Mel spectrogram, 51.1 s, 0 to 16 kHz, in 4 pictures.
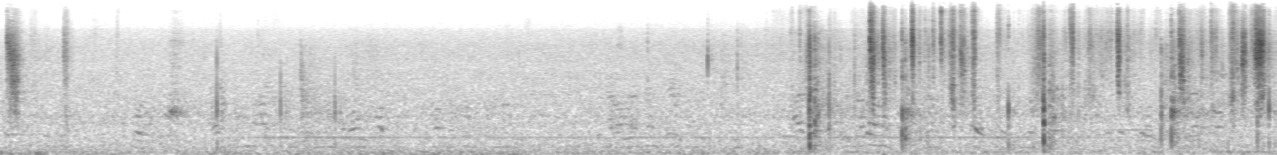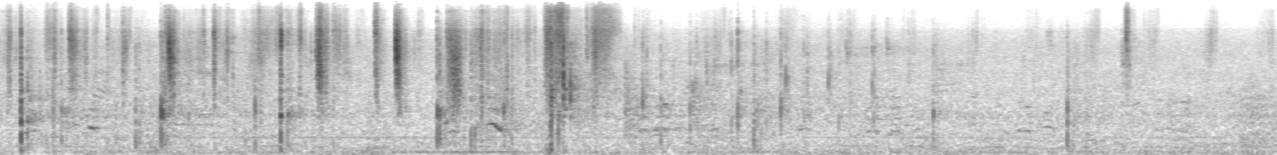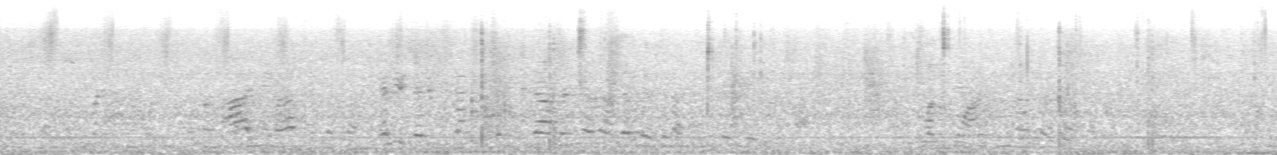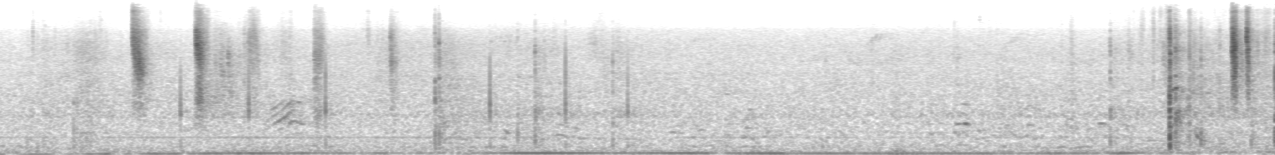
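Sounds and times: shoes scuffing on court: 0.0s - 0.8s, 7.9s - 21.3s, 39.1s - 42.9s, 49.8s - 51.0s
tennis ball bouncing: 7.9s - 18.7s, 49.4s - 51.0s
racket hitting tennis ball: 7.9s - 19.0s, 49.8s - 51.0s.

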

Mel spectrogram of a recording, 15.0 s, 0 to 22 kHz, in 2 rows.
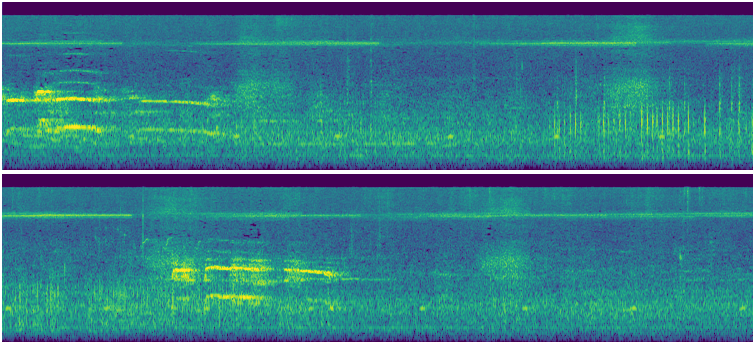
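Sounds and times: rooster crowing: 0.0s - 2.4s, 9.1s - 11.3s
outdoor background: 0.0s - 15.0s
faint rapid clicks: 4.7s - 8.8s.

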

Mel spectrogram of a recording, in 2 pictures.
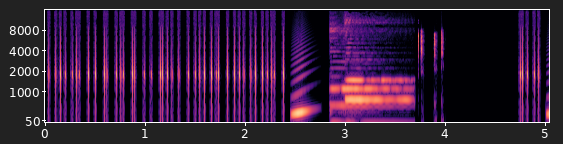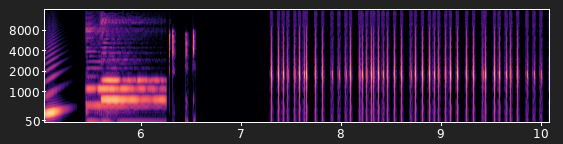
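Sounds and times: bright electronic chime: 2.8s - 3.7s, 5.4s - 6.3s.

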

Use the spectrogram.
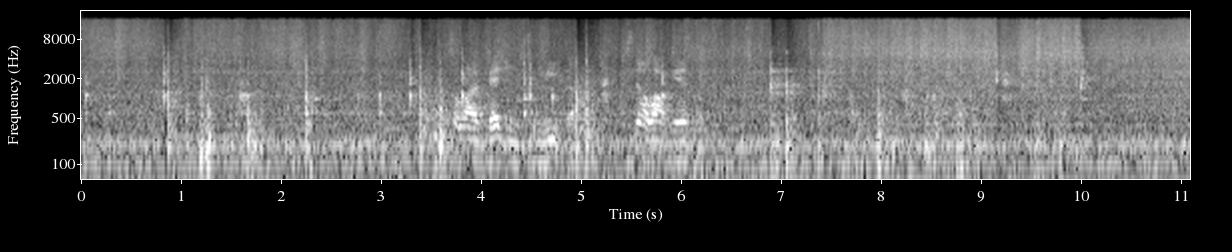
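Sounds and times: meat sizzling in a frying pan: 0.0s - 11.0s
wooden spatula scraping a pan: 0.9s - 10.1s.

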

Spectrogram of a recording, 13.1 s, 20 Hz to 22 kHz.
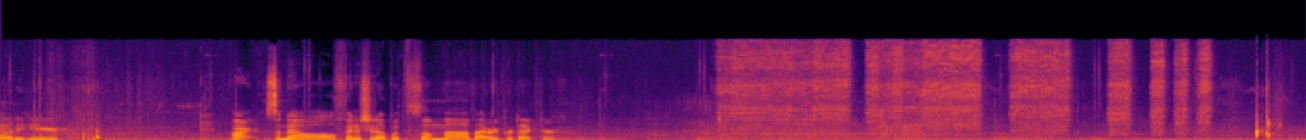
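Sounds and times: aerosol can spraying: 7.1s - 12.2s.

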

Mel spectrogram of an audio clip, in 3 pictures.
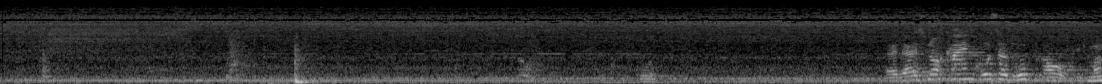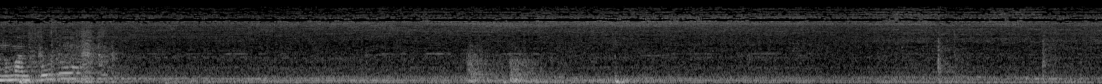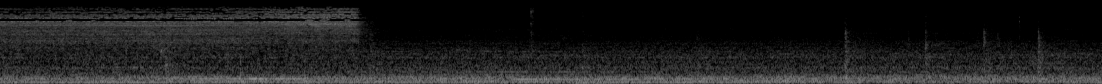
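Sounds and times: compressed air hissing: 0.0s - 25.8s.

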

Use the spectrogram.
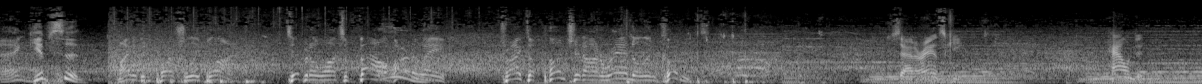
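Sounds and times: arena noise: 0.0s - 11.1s.

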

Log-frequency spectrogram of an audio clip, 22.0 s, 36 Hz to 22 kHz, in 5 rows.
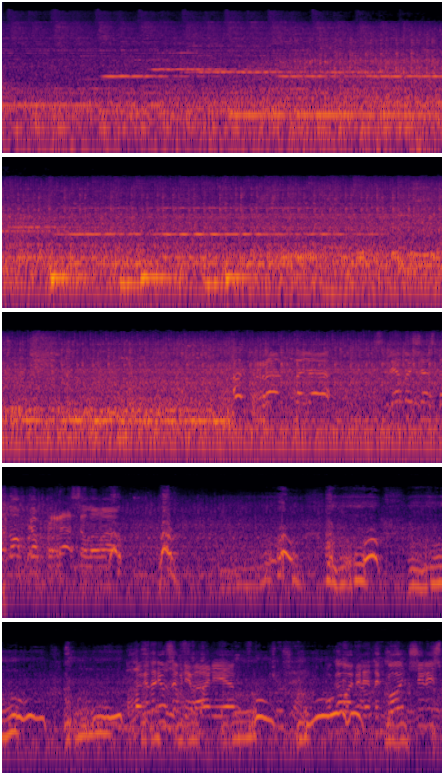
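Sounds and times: film score melody: 0.0s - 13.5s
bus diesel engine running: 0.0s - 22.0s
voices: 2.7s - 22.0s.

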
